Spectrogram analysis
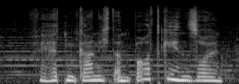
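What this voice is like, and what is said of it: Whispering. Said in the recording (German): “flüsterte”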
